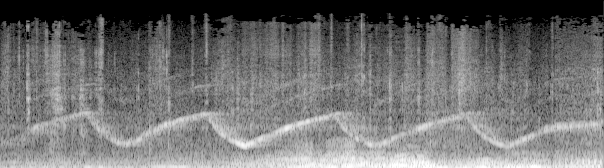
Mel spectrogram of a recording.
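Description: An emergency vehicle's siren wailing: a tone that rises slowly in pitch and drops quickly, about once every second and a quarter, then settles into a held tone near the end. A low vehicle rumble grows louder through the middle as it comes closer, heard from inside a parked car.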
